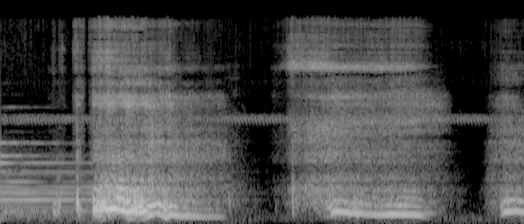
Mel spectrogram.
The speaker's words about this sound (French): ronflait maintenant bruyamment.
